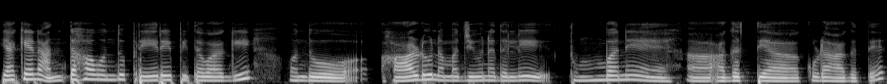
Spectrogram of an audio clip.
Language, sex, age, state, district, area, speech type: Kannada, female, 45-60, Karnataka, Mysore, urban, spontaneous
